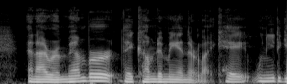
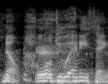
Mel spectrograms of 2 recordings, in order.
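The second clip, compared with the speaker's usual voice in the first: put-on pleading, higher and louder; 4 semitones higher, 6 dB louder than usual. Retelling begging the nurse not to put the catheter in: imitating own pleading. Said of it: "I started, like, pleading".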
